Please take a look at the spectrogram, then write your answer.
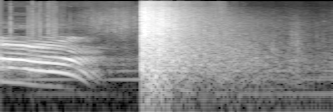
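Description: A reenactment cannon fires a reduced powder charge: one sudden, loud, close blast follows a brief shouted fire command, then its roar decays and rumbles away over about a second.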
